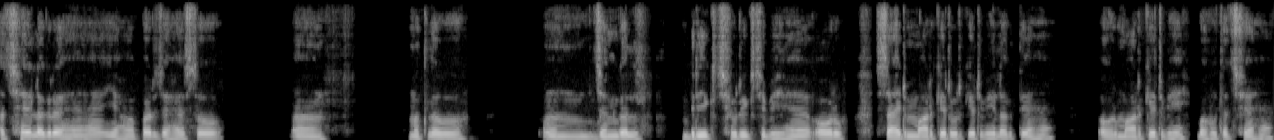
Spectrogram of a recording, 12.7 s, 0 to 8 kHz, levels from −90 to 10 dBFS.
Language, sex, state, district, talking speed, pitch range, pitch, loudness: Hindi, male, Bihar, Begusarai, 140 wpm, 140-150 Hz, 145 Hz, -22 LUFS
